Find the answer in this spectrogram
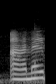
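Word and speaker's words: honour: आनर में आप देख रहे हैं ए के बाद अगर ओ होता है या फिर कोई भी मात्रा होती है तो एच साइलेंट होता है।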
